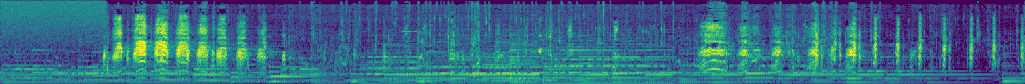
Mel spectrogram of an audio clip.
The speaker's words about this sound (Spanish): Pasan los patos.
